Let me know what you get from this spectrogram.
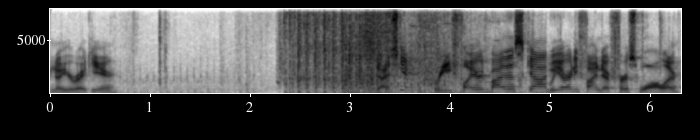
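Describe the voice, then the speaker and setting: Speech comes at a moderate pace with long, frequent pauses, set against noticeable background noise. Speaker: gaming YouTuber. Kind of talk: gameplay commentary. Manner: casual, conversational.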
